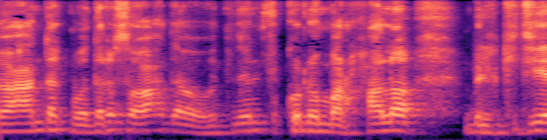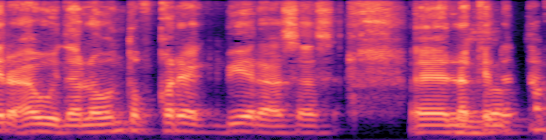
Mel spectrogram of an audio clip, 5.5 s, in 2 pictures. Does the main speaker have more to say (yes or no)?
yes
